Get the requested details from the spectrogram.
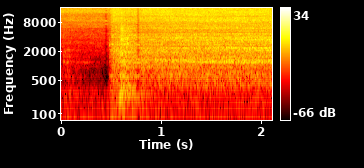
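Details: Tire machine's pneumatic bead-breaking jaw, pulling the handle up to bring the jaw in: sudden sharp air hiss holding nearly two seconds then cutting off; normal air cylinder stroke.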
